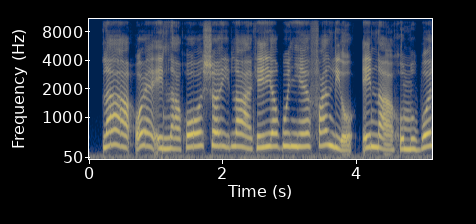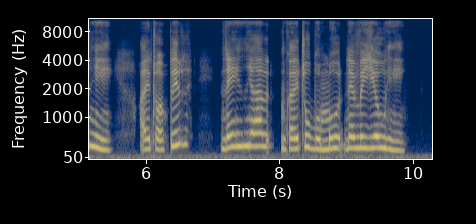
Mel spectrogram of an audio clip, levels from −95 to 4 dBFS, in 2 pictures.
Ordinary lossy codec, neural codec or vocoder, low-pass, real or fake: none; autoencoder, 22.05 kHz, a latent of 192 numbers a frame, VITS, trained on many speakers; none; fake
